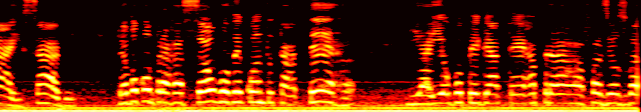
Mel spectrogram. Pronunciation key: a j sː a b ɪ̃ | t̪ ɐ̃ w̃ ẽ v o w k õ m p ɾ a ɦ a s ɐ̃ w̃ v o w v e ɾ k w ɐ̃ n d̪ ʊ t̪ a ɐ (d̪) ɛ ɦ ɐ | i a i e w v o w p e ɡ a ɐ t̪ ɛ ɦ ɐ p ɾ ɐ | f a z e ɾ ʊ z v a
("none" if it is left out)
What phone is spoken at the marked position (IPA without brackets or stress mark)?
t̪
